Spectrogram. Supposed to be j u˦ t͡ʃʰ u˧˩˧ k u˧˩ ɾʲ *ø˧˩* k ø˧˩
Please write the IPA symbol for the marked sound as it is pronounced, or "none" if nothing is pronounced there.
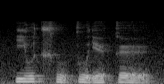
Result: ø˧˩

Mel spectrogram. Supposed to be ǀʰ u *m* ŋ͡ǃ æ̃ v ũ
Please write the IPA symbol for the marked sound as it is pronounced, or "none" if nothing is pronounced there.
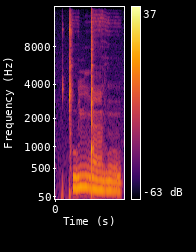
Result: ɲ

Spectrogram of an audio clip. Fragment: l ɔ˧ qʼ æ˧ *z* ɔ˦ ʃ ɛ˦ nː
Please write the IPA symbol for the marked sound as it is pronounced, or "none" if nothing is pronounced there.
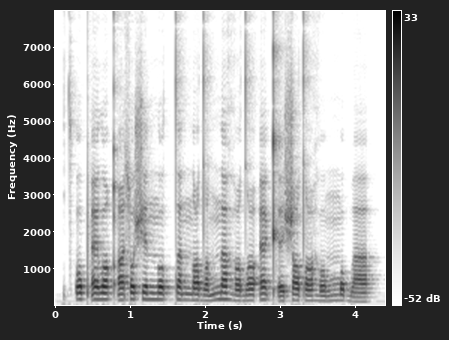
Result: ɬ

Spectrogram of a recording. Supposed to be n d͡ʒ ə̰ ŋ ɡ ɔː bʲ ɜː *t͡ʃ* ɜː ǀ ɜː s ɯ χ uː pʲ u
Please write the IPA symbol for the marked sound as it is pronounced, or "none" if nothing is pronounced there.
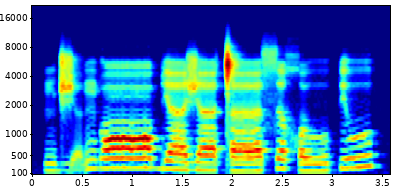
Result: ʒ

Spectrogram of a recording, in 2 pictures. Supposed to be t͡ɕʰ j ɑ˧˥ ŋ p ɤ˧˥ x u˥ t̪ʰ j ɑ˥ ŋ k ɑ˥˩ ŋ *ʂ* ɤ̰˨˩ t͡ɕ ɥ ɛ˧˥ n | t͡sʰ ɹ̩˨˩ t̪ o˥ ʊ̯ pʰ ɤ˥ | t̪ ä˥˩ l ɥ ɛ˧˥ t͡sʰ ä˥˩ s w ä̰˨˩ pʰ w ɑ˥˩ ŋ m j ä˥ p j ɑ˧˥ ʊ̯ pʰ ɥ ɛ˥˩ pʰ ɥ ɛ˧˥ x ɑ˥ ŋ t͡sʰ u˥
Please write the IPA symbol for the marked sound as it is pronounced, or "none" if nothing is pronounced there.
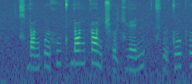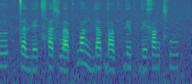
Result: ʈ͡ʂʰ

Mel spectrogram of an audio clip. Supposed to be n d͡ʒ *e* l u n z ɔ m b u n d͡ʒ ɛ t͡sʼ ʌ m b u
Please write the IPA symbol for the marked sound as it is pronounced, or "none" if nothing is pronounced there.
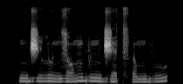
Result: i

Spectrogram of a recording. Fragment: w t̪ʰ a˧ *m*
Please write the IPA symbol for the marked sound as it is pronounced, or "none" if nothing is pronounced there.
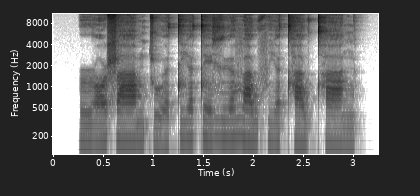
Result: ŋ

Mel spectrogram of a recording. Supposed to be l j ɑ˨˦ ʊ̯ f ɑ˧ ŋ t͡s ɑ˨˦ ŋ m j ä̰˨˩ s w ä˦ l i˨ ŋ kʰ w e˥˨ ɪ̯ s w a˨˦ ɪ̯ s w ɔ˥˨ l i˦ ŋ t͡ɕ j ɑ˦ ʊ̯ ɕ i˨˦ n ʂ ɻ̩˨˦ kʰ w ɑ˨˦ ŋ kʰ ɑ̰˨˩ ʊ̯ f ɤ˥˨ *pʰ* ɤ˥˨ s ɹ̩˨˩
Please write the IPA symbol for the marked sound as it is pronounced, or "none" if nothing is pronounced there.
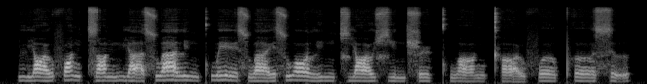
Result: pʰ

